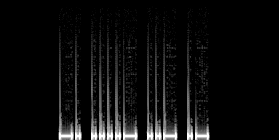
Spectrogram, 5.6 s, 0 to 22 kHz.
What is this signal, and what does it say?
Morse code, heard as a keyed tone, about 15 wpm, 700 Hz. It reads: N4UA
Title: USA Call Signs - 2x Character Spacing - 15wpm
